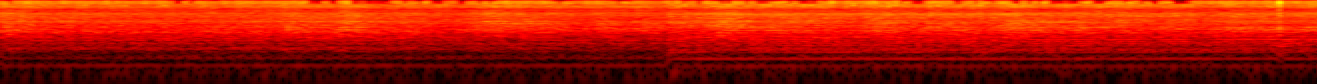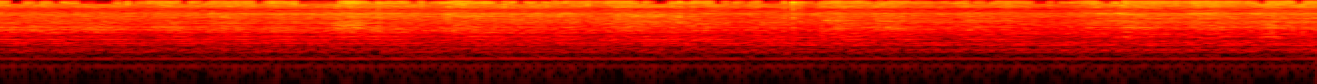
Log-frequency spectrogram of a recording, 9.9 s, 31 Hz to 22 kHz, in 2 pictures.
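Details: 2007 Nissan Maxima with codes P0746, P0826, P1778, P0868: steady mid-pitched transmission whine holding an even tone while the car runs, noted during a warranty inspection.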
